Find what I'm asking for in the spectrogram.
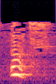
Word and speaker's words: Uz: Now, on the Hebrew word for Uz, translated Uz, is, those of you taking Hebrew will know or know anything about Hebrew, this is Utz. Easiest way to pronounce it, Utz. It's a long U.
